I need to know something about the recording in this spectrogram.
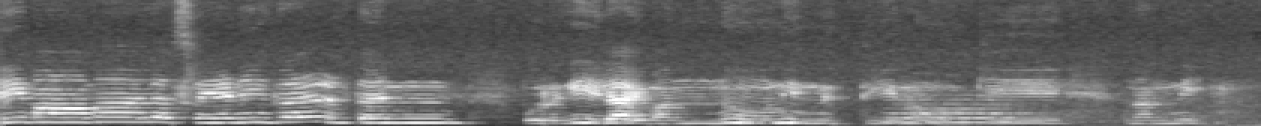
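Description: A young girl singing solo, unaccompanied, in long held notes that bend in pitch, with a short pause for breath about three seconds in.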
